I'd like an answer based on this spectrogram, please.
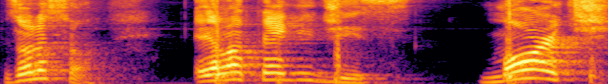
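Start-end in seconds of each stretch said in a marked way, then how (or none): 2.4-3.0 yelled out at full force. Reading a dramatic passage aloud, the character names her son: shouting.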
